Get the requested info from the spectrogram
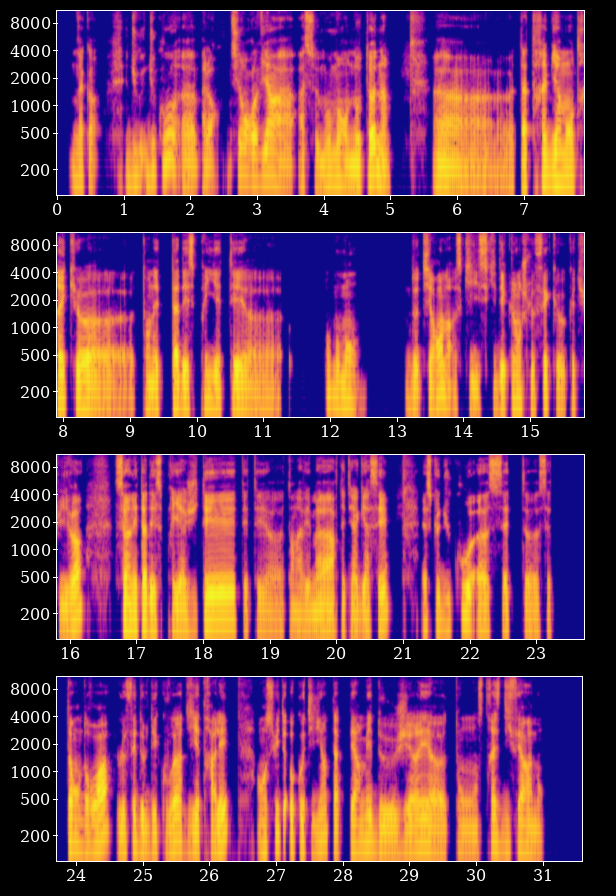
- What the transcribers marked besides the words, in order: drawn out: "Heu"; other background noise; drawn out: "agité"; stressed: "endroit"
- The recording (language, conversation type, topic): French, podcast, Quel est l’endroit qui t’a calmé et apaisé l’esprit ?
